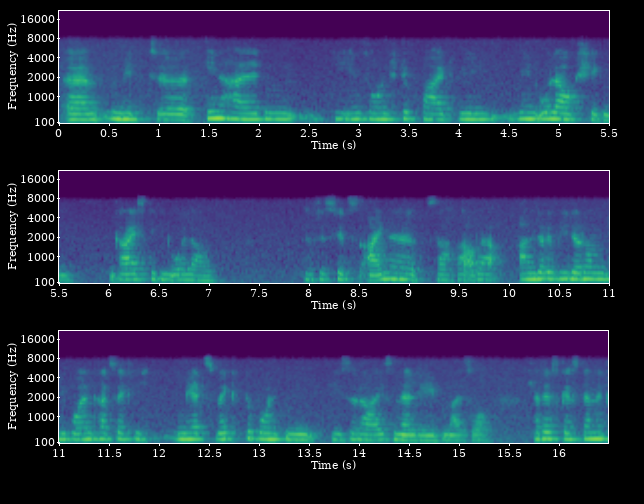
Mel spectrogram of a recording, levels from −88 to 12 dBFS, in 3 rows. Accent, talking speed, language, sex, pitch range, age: German, 145 wpm, German, female, 195-215 Hz, 50-69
